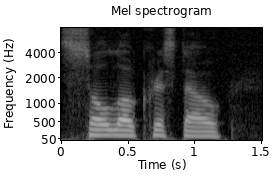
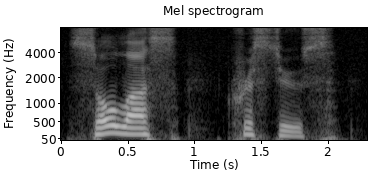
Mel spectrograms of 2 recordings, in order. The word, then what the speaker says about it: Solus Christus: Now, this is one where some people put solo Christo. That's not correct. Or try and fit a sola Christa. That's not right. Solus Christus is how you say it. It breaks the, I know it breaks the pattern of sola, sola. But this is it. But this is the proper Latin, people.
